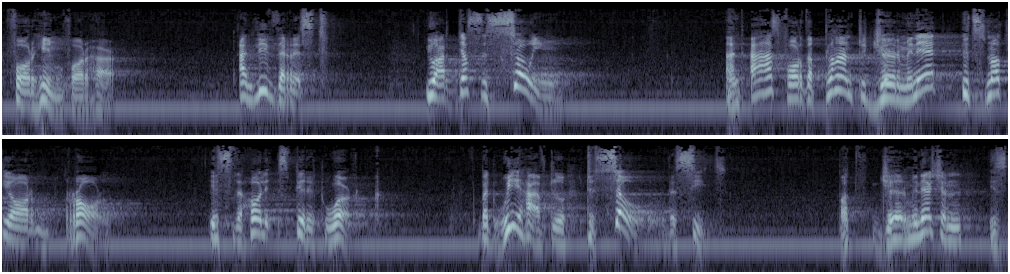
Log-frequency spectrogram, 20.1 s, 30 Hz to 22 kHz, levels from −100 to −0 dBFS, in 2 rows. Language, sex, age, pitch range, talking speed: English, male, 50-69, 120-175 Hz, 115 wpm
